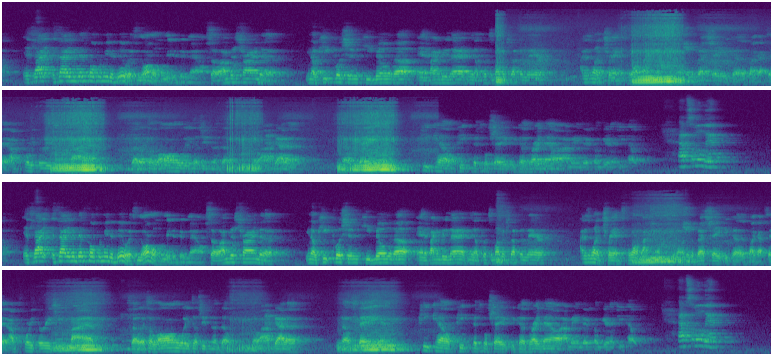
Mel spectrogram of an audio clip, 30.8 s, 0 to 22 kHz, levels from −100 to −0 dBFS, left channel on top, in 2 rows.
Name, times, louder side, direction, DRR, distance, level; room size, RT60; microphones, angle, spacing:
voice 1, 0.4-5.4 6.1-10.8 11.6-17.3 17.9-20.0 20.3-21.3 22.1-23.2 23.7-28.1, right 4 dB, 55° right, 4 dB, 0.4 m, -34 dB
sound 1, 9.9-10.1 10.7-10.8 12.6-13.7 16.4-17.5 19.9-20.6 22.1-23.3, left 5 dB, 55° left, 0.3 m, -28 dB
voice 2, 17.7-18.2 20.6-20.8 28.6-29.6, right 1 dB, 30° right, -6 dB, 1.8 m, -42 dB
5.9 x 4.7 x 3.9 m, 1.1 s
head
